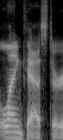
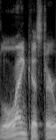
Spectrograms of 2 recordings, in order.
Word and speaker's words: Lancaster: the pronunciation of Lancaster it is not Lancaster it is Lancaster when you're in Pennsylvania so the the the Lancaster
